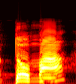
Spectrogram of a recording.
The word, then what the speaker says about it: Thomas: Thomas Thomas in Frank Thomas is pronounced you don't pronounce the S and then the H is silent so it's pronounced is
